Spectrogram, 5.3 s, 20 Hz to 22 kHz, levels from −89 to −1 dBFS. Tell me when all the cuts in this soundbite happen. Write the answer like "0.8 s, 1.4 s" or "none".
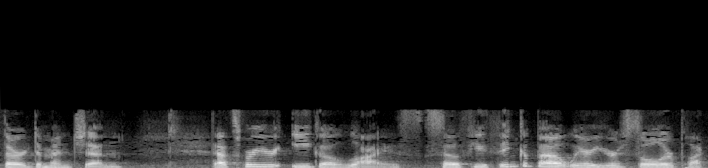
1.6 s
